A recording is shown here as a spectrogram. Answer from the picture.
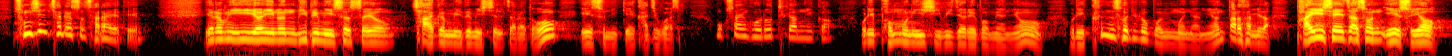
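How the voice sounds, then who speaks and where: Speaking at a fairly quick pace, a man with a fairly high pitch shows very wide pitch swings and big swings in loudness. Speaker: pastor. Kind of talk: sermon. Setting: church. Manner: animated.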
